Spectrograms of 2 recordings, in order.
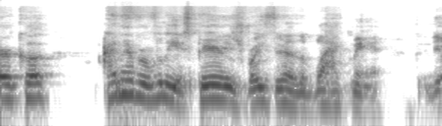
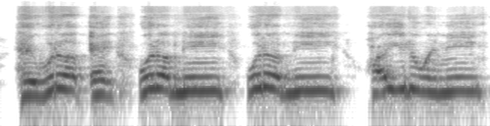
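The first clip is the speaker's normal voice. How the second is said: higher, louder street greeting; playful hey-what-up greeting among friends; friends' greeting; 9 semitones higher, 4 dB louder than usual. Retold or imitated. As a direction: call out a casual hey to a buddy. Friends greeting each other, retold.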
